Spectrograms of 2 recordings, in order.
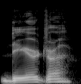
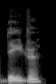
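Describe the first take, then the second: First: The first syllable has an R sound. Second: The first syllable has no R sound. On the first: "if you pronounce it cor- correctly, it's pronounced Deirdre" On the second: "She introduced herself to me as Deidre"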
